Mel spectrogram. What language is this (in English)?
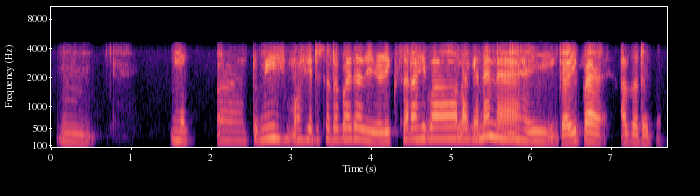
Assamese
